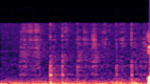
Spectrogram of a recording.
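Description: Faint scratching and light tapping of a stylus writing on a tablet screen: a few soft ticks over near silence.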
